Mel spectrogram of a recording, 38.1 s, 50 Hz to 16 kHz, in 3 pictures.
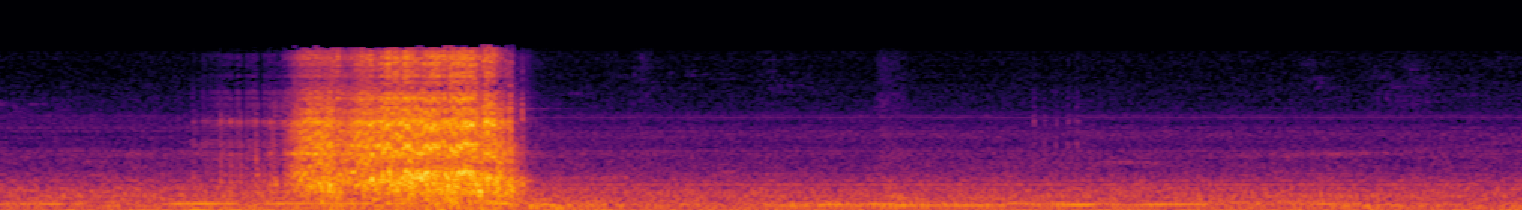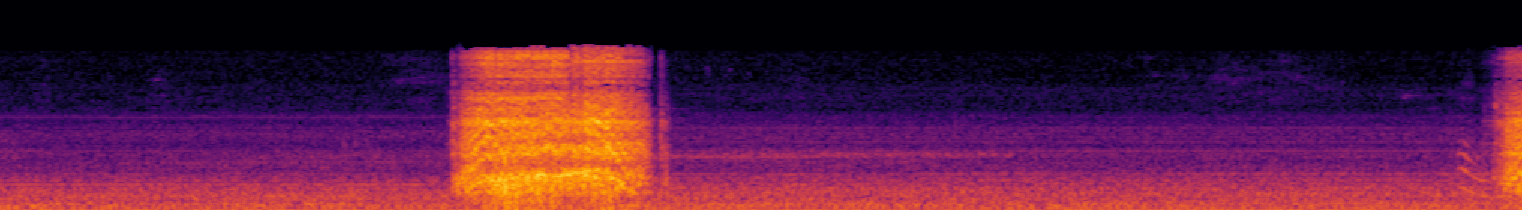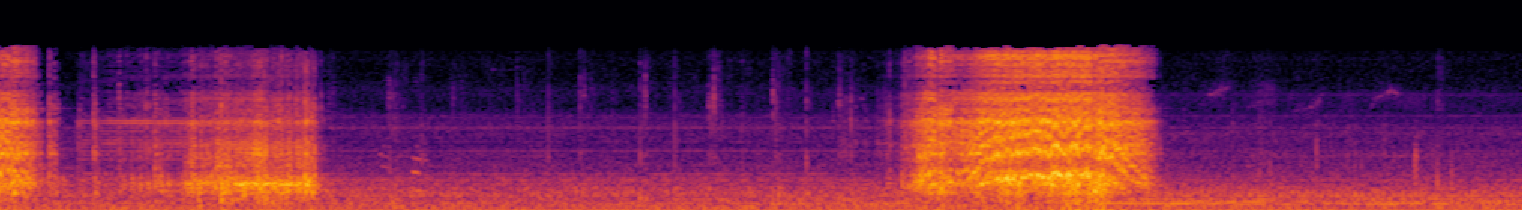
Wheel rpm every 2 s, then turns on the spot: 0, 80, 10, 0, 0, 0, 0, 0, 80, 0, 0, 0, 10, 10, 0, 0, 50, 40, 0.
4-6 26-28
